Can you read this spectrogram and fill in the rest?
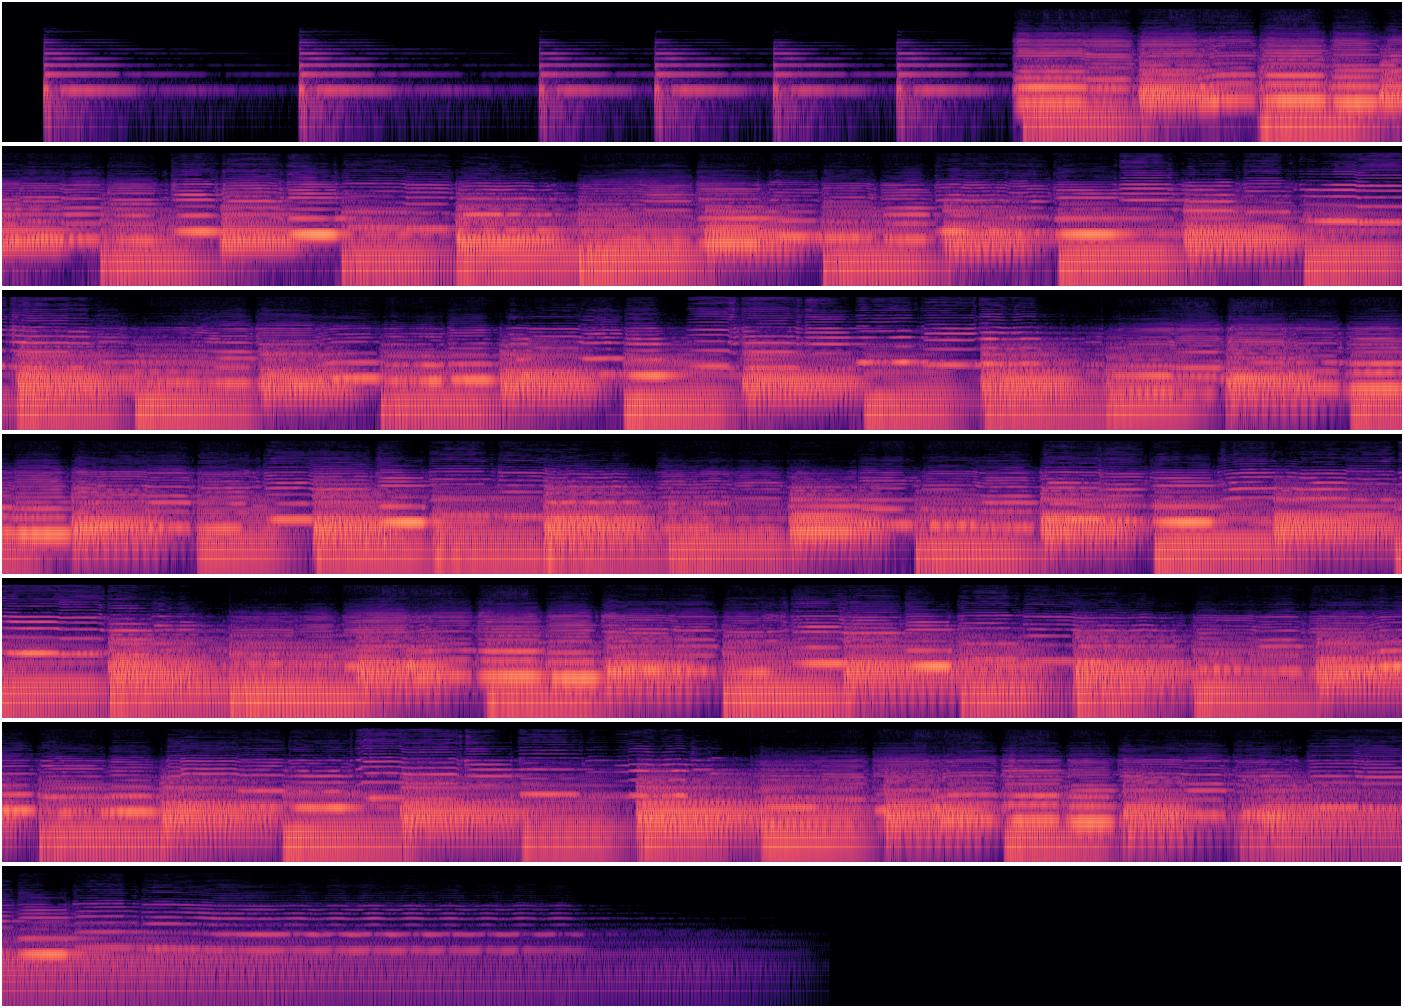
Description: -Arpegios y acordes:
